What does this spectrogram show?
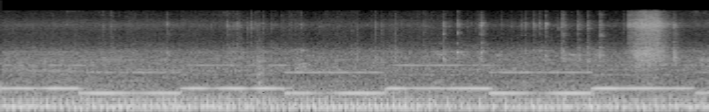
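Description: Passenger train moving slowly past with a steady low diesel rumble. Over it, a two-tone electronic warning alarm alternates high and low about once a second, and a brief hiss comes near the end.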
